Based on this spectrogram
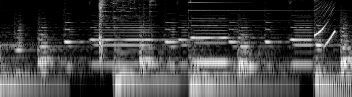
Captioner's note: crack!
